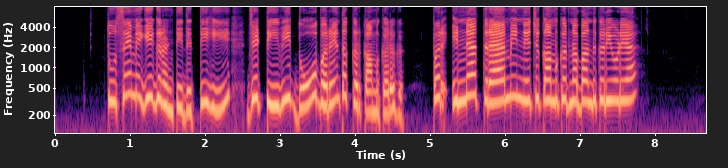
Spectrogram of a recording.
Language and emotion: Dogri, angry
